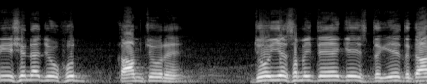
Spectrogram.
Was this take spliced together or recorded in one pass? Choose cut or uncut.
uncut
